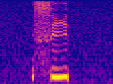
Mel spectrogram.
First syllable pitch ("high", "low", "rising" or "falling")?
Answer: falling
